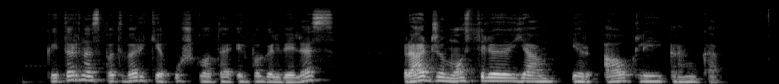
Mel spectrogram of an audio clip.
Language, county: Lithuanian, Utena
